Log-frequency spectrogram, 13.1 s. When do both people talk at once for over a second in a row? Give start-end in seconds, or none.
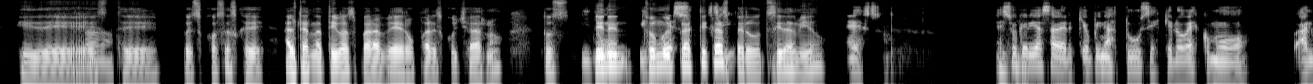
5.8-7.4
